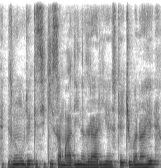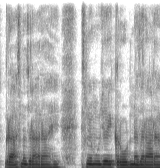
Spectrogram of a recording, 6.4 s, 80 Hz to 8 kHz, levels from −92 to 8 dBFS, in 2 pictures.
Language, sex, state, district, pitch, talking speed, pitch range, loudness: Hindi, male, Maharashtra, Sindhudurg, 130 Hz, 225 wpm, 130-140 Hz, -15 LUFS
